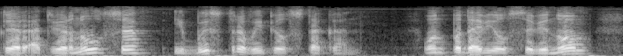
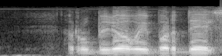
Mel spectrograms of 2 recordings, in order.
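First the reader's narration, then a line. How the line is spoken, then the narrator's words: Angry. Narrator (Russian): сказал зло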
